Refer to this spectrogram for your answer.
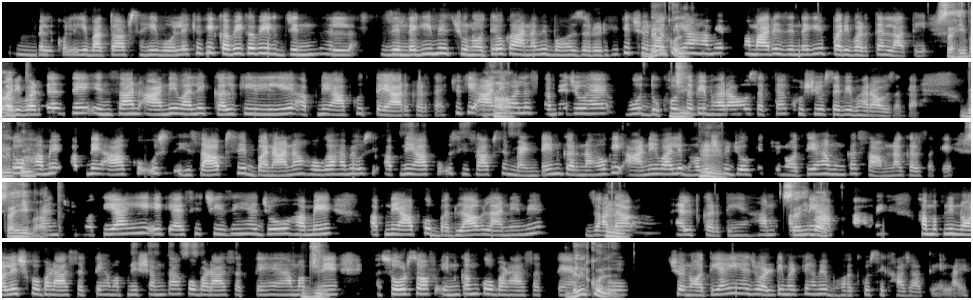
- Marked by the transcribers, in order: static; other background noise; tapping; distorted speech; in English: "मेंटेन"; in English: "एंड"; in English: "हेल्प"; in English: "नॉलेज"; in English: "सोर्स ऑफ इनकम"; in English: "अल्टीमेटली"; in English: "लाइफ"
- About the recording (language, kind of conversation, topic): Hindi, unstructured, आपको अपने काम का सबसे मज़ेदार हिस्सा क्या लगता है?
- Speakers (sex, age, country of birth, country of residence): female, 30-34, India, India; male, 55-59, India, India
